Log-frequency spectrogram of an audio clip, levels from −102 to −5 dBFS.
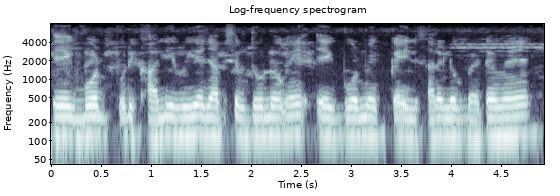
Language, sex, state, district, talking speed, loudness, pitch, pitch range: Hindi, male, Uttar Pradesh, Lucknow, 255 wpm, -14 LUFS, 120 Hz, 115-125 Hz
